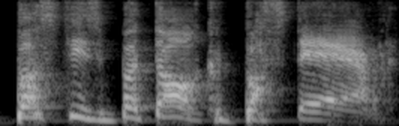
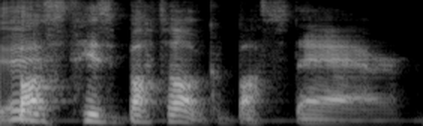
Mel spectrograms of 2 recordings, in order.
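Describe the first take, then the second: First: It is said with a broad French accent. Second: It is said with a plain accent.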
